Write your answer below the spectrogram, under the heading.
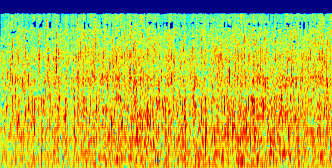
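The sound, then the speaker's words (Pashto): Water flows while a pomegranate orchard is irrigated in the Spitkhar area of Tarinkot, Uruzgan, making a loud, steady rushing and trickling wash with no break. “سیف الله د ترینکوټ شاراړوند د سپیتخار په سیمه کې د انارو پر باغ اوبه لګوي.”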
